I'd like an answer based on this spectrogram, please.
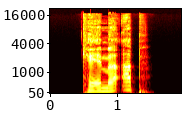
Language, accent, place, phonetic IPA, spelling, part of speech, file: German, Germany, Berlin, [ˌkɛːmə ˈap], käme ab, verb, De-käme ab.ogg
- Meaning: first/third-person singular subjunctive II of abkommen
